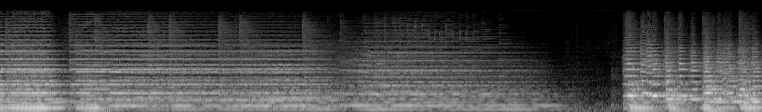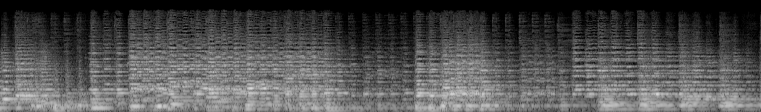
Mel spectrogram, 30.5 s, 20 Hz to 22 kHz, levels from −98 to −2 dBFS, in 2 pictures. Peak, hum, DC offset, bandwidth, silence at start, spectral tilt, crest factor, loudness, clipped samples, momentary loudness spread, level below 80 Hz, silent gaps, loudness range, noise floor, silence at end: -10 dBFS; none; under 0.1%; 15.5 kHz; 0 s; -5.5 dB/octave; 18 dB; -28 LUFS; under 0.1%; 16 LU; -46 dBFS; none; 11 LU; -61 dBFS; 0 s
